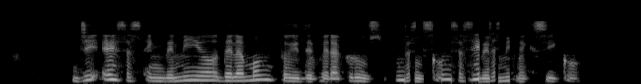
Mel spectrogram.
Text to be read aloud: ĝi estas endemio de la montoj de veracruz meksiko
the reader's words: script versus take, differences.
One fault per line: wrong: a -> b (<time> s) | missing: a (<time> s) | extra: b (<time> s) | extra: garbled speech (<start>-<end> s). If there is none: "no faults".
extra: garbled speech (4.0-5.2 s)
